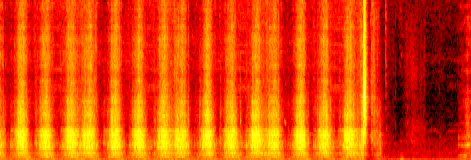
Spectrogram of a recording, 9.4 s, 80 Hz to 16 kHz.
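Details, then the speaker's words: 1948 Willys CJ2A Jeep, sitting for decades, first start attempt after oil change, cleaned connections, fuel added and top dead center found: slow, even cranking about two strokes a second, no firing; owner later suspects distributor installation. Cranking without starting. "It's trying."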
